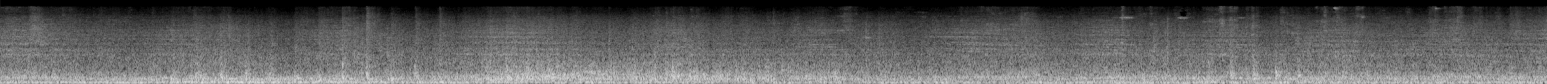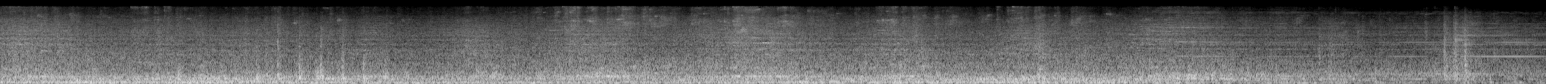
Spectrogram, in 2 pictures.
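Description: Freight train rolling past close by: a steady rumble of railcars with a rhythmic clickety-clack of wheels over the rail joints, dying away near the end.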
